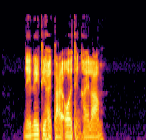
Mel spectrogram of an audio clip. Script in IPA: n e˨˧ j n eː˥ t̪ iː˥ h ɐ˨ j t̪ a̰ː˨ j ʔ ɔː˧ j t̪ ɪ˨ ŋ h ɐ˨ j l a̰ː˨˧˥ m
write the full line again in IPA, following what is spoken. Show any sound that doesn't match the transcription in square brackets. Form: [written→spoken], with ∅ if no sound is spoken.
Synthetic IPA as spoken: n e˨˧ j n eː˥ t̪ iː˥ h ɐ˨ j t̪ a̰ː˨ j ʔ ɔː˧ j t̪ ɪ˨ ŋ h ɐ˨ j l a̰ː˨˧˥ m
